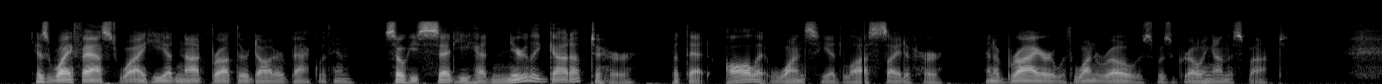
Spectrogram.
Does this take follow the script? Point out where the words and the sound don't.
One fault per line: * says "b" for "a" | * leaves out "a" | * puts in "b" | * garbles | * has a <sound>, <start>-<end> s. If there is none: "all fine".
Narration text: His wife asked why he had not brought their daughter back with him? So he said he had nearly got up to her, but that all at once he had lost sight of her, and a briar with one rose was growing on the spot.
* has a dropout, 8.6-8.6 s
